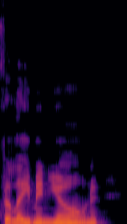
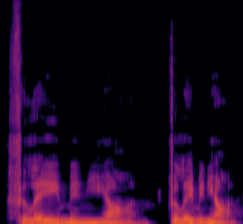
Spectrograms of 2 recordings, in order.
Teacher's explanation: we use the a sound the open a a like hot and stop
